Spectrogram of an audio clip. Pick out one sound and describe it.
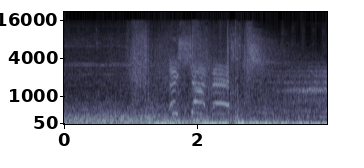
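Gunfire and a loud explosion boom.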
